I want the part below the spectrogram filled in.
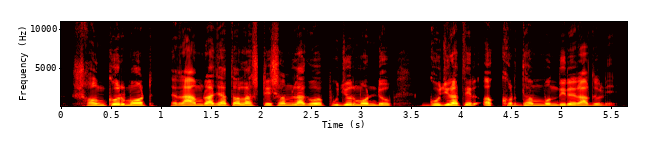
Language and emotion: Bengali, neutral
